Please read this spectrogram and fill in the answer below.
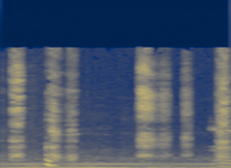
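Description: Women gasping and breathing hard in a struggle: a few short gasps, one with a brief cry sliding down in pitch about half a second in, over a low, steady music drone.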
